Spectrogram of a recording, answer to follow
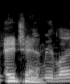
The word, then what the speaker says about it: Achane: Mostert, Kenneth Walker, and Travis Etienne, or Etienne pronunciation there. Achane.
